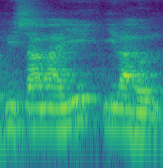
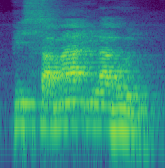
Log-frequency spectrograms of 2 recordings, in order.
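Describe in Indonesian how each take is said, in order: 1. Hamzah pertama dilunakkan menjadi y. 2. Hamzah pertama dihilangkan sama sekali. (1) "membaca tasil al-ula" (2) "menggugurkan hamzah yang pertama"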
